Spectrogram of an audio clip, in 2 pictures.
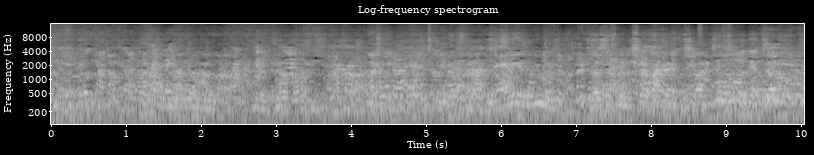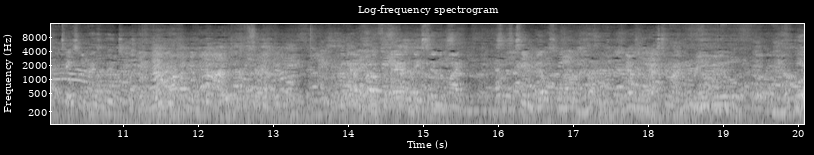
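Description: A crowd of men and women chatter at once in a large room.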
